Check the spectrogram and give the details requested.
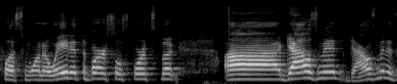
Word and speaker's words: Gausman: Gausman, is that how you say it? Gausman, yeah.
